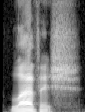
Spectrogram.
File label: "lavish", English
